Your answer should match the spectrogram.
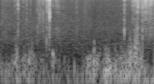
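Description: Footsteps of a person walking while carrying a handheld camera, with rumbling handling noise on its microphone and several short, sharp knocks.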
